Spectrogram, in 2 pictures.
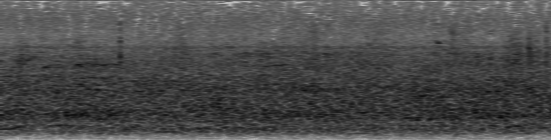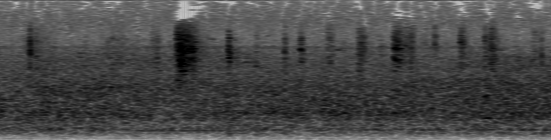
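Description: Steady rushing background noise, with a scatter of faint clicks in the second half.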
